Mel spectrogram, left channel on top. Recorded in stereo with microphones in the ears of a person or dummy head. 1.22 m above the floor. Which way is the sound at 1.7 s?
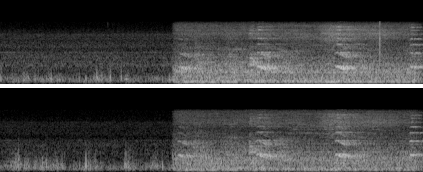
20° right (ahead or behind).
